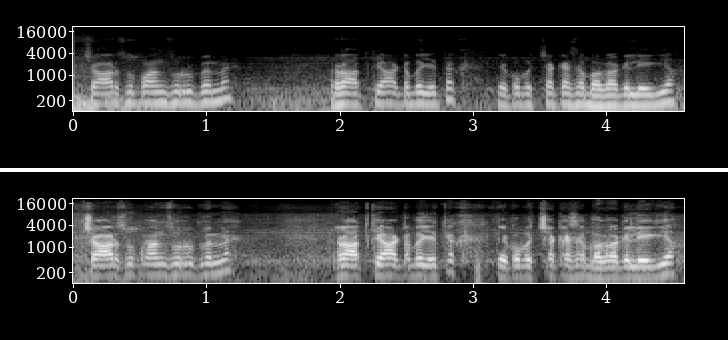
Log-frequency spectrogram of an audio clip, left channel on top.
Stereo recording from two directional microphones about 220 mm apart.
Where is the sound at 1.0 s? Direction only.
5° right (ahead or behind).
